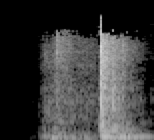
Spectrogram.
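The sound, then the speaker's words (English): An office door swings shut with a soft creaking movement and then lands in a solid, fairly loud thud, with no one speaking. “Can you close the door?”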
